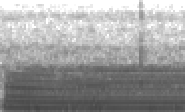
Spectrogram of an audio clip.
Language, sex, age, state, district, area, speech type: Urdu, male, 30-45, Telangana, Hyderabad, urban, spontaneous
